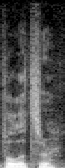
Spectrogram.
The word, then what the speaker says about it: Pulitzer: It's pronounced Pulitzer.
